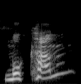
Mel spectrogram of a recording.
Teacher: because ba is in a pavarga, so anuswara became ma only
